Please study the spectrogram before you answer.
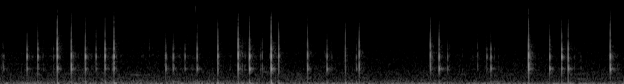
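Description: Long acrylic nails tap and scratch across the textured, embossed holographic plastic cover of an A5 notebook. A quiet, irregular patter of short, crisp clicks, each with a brief hollow ring near 730 Hz and bright upper overtones, comes in loose clusters over a faint hiss.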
